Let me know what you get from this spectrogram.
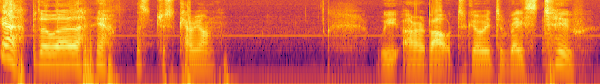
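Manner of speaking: winded and out of breath. Speaker apologizing while waiting for race two, out of breath. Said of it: "sorry for me being out of breath".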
